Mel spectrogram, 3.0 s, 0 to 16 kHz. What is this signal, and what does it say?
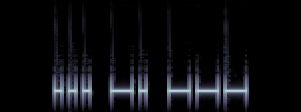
Morse code, heard as a keyed tone, about 17 wpm, 700 Hz. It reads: SNO
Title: USA Call Sign Postfixes - 3 Letters 17wpm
